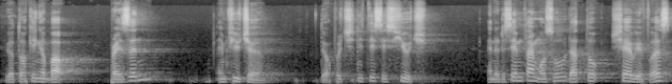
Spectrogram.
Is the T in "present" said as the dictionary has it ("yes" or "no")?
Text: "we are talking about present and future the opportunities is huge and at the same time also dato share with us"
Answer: yes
